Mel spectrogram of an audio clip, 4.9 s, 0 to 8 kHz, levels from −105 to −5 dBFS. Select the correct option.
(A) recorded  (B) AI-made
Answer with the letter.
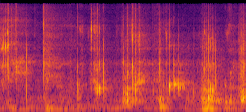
B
